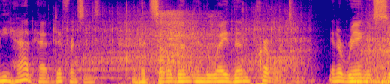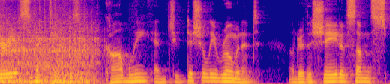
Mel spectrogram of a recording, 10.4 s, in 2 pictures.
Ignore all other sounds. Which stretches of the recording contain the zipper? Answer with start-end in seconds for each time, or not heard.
1.6-3.0.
